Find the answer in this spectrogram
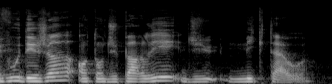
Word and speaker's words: MGTOW: déjà entendu parler du nyc tao alors le mic tao qui s'écrit dans le propose en français mg et théo w ce qui est assez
